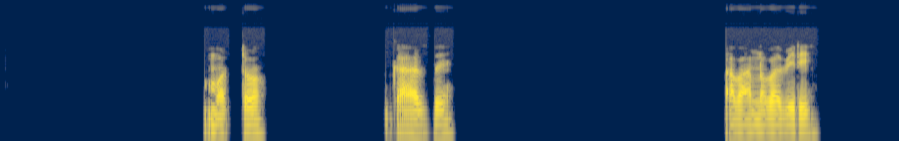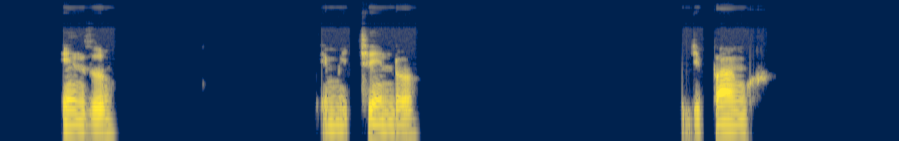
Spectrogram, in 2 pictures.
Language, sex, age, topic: Kinyarwanda, male, 25-35, government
